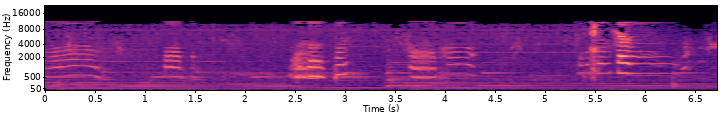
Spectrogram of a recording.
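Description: A cat meows several times in a row, with drawn-out, wavering cries and short pauses between them, clear over a low, steady background hum.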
